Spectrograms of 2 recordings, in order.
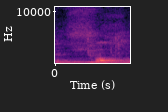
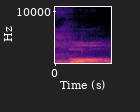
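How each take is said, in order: First: The lips are only slightly rounded on the vowel. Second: The lips are strongly rounded, giving a dark vowel. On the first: This is the current recommended way. The speaker calls it right. "so cukup, gak, gak terlalu monyong" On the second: This is the older way of teaching it. The speaker calls it wrong. "Kalau dulu memang diajarkan so di ini banget"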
